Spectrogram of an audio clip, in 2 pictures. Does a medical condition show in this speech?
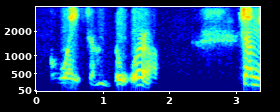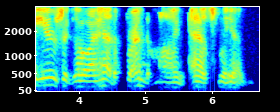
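Yes: spasmodic dysphonia.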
